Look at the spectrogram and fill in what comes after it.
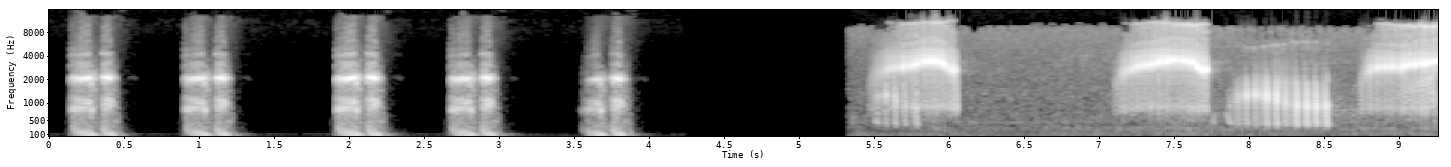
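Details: Frog climbing in a marang tree at night, giving five short, pulsed croaks about a second apart, then a pause followed by longer, louder, rasping calls.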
